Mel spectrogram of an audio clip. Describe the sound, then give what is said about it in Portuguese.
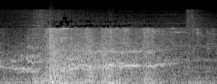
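Car tires skid loudly in a harsh continuous screech with a rough, noisy roar lasting about two seconds, with no talking, as a car swerves and hits the rear door of a 1961 Imperial blocking the road, which spins on the road. “Mas não dá tempo, vocês batem na porta traseira dele, que gira na estrada.”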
